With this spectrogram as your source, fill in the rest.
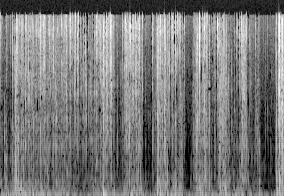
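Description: A thin, flexible, semi-translucent frosted plastic sheet is bent and crinkled with fingertips. It makes a continuous soft crinkling and rustling with brief dips between handlings. Occasional sharper cracks stand out, and a louder crackle comes at the end.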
